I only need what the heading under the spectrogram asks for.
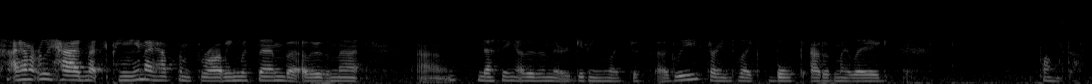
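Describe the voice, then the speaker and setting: A woman's voice: fairly low pitch, muffled recording, slight background noise. A young woman giving a casual pregnancy update vlog, out of breath, rambling with lots of fillers and self-deprecating asides. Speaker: vlogger.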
